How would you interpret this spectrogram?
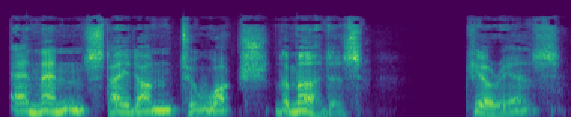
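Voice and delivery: put-on slow, high, dry old voice; old prophet, pointed. Cade needling the captain, dry old prophet. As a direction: let the suspicion hang.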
